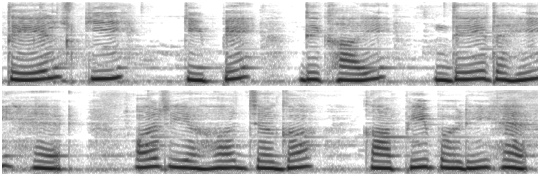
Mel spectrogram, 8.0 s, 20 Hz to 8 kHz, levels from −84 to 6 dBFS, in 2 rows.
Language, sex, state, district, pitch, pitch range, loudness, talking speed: Hindi, female, Chhattisgarh, Raipur, 240 Hz, 225-265 Hz, -12 LUFS, 95 wpm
